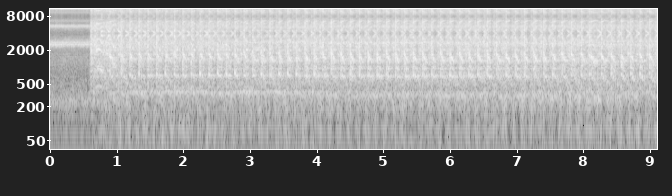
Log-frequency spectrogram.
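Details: Van that stalled and wouldn't restart, with fuel that smells off (ethanol-like) and oil smelling of petrol, cranked with the fuel filter off: the starter churns steadily at three to four turns a second and it never catches; flooded engine, hard start.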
